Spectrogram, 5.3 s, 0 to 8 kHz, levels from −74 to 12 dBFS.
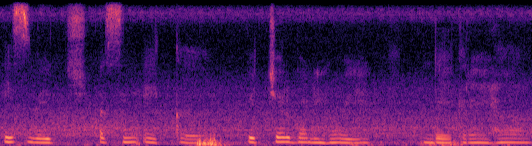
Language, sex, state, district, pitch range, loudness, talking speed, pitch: Punjabi, female, Punjab, Kapurthala, 210-235 Hz, -17 LUFS, 110 wpm, 220 Hz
